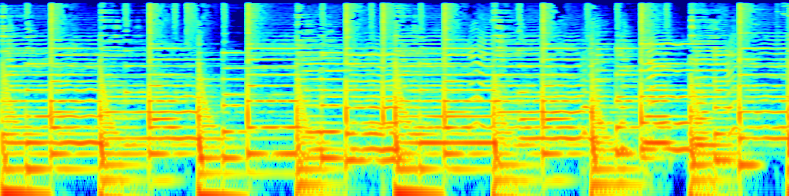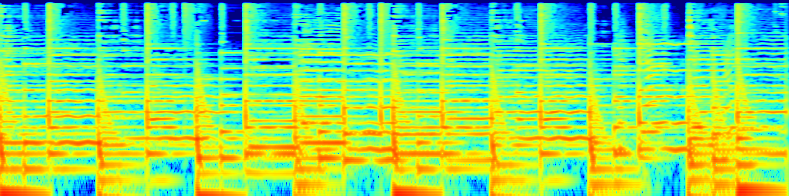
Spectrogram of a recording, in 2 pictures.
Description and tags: An uplifting musical loop.
bass, digital, happy, musical, soundtrack, synthesized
